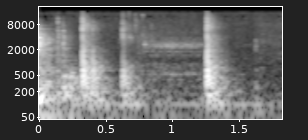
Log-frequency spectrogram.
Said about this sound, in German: Kann ich das Fenster zumachen? Ja, mach es ruhig zu.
